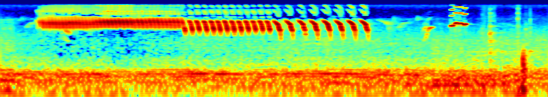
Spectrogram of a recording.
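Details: Song of a Belgian canary meant to warm up other canaries: a dense rapid trill gives way to slower, evenly spaced repeated sweeping notes, then a few brief high chips after a pause.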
